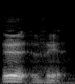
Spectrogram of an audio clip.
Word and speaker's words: Ivri: And 5 question marks, Ivri, pronounced Ever.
